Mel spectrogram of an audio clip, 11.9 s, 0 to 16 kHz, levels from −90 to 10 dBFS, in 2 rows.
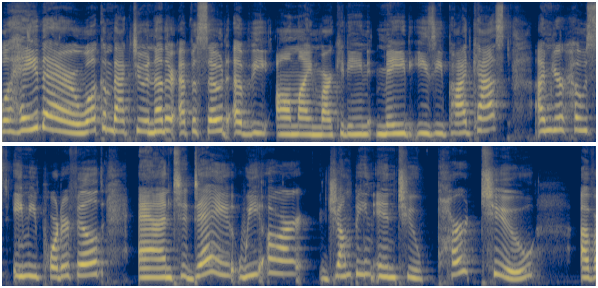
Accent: American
